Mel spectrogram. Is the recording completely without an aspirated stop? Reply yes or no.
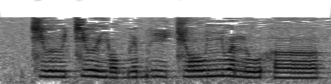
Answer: yes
